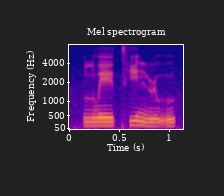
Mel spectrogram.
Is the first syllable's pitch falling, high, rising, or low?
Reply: high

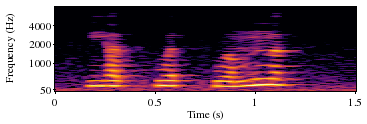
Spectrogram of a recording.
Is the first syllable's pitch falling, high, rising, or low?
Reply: low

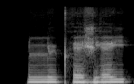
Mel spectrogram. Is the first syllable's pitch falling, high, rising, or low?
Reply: low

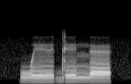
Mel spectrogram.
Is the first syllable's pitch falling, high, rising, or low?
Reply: high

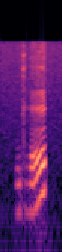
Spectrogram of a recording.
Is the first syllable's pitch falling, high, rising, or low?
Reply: rising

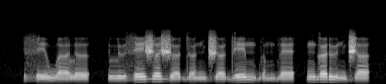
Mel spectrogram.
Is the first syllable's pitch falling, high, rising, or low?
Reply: rising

